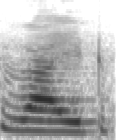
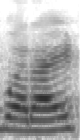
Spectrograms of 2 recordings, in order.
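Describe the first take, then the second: First: The word starts directly with the r sound. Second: A w sound is heard before the r. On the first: The speaker calls it right. "राइट पढ़ते हैं" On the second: The speaker calls it wrong. "इसीलिए हम इसको वराइट नहीं पढ़ते हैं"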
